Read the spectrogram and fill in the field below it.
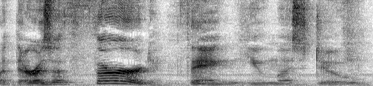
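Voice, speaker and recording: A man's put-on character voice at medium pitch, with lively intonation and a fairly slow pace, over background music and audible echo. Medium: read story. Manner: warm, kindly.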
